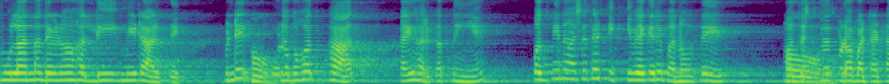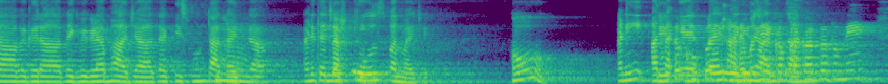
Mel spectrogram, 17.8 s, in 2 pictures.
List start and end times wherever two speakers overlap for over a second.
15.4-17.0

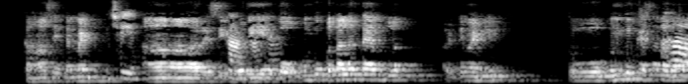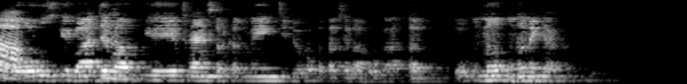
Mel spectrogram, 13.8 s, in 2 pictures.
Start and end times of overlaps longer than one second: none

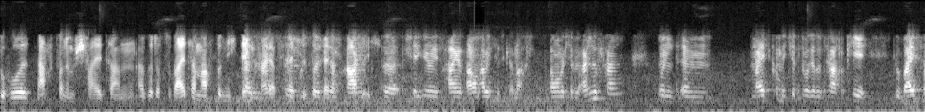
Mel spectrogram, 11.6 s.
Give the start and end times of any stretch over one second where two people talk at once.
3.0-4.7

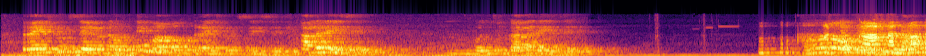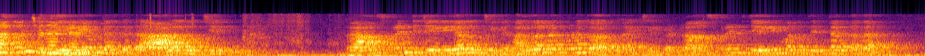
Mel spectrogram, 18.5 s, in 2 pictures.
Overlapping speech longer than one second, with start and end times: 8.1-10.2

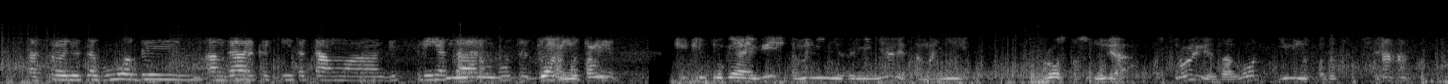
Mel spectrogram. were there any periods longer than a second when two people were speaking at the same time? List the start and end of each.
4.4-6.1

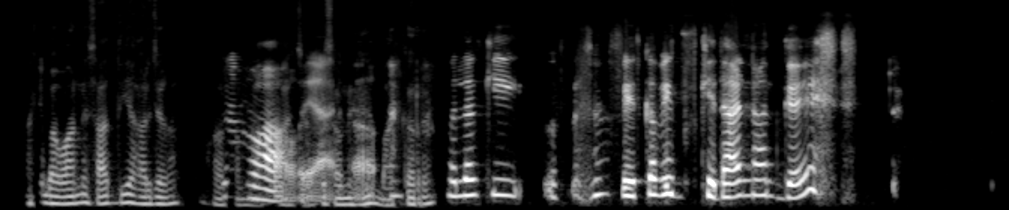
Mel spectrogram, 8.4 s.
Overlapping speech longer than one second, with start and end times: 2.1-3.3

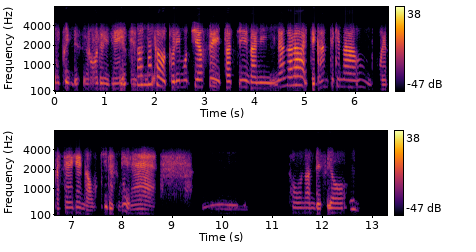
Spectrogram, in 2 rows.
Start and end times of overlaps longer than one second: 0.6-2.0

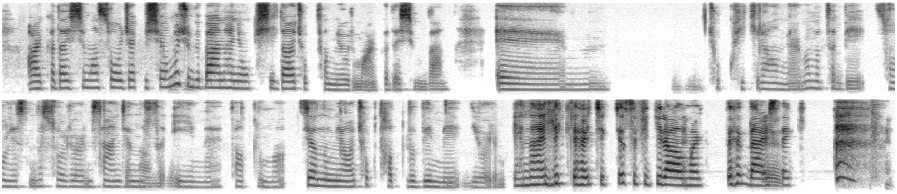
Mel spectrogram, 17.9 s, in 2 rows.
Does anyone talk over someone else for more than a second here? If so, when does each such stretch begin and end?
none

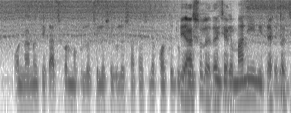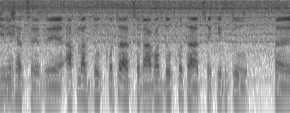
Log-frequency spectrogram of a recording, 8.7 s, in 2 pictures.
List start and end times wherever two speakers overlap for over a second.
none

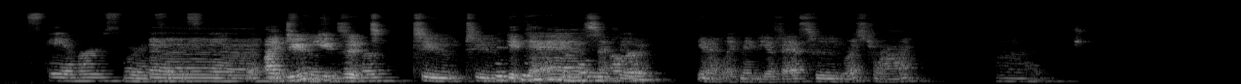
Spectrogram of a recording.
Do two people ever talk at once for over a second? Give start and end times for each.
1.5-3.7, 4.9-6.5

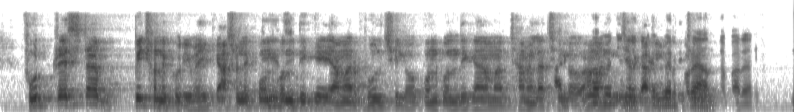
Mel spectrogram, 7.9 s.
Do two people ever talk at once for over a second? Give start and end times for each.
5.6-7.0

